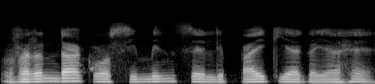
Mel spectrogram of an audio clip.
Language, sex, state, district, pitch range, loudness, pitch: Hindi, male, Arunachal Pradesh, Longding, 115-130 Hz, -19 LUFS, 120 Hz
